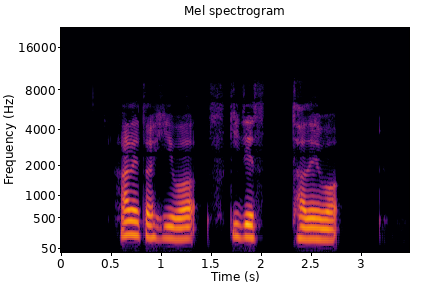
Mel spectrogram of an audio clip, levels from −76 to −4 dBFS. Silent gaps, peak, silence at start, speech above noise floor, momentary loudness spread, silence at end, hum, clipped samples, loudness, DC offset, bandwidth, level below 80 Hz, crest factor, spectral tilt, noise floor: none; -8 dBFS; 0.6 s; 39 dB; 12 LU; 0.7 s; none; under 0.1%; -25 LUFS; under 0.1%; 9.6 kHz; -78 dBFS; 18 dB; -7 dB/octave; -62 dBFS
